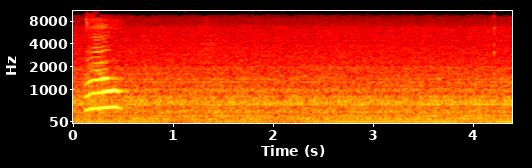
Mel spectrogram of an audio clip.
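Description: A cat meows once, a short call with a slight upward bend, right at the start. Under it and for the rest of the time runs the steady hum of the pet-drying cage's fan.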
